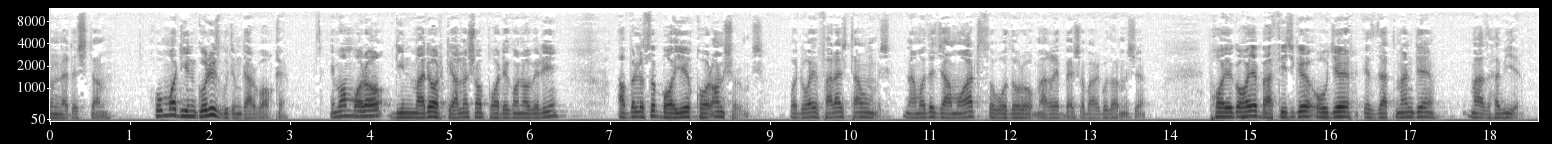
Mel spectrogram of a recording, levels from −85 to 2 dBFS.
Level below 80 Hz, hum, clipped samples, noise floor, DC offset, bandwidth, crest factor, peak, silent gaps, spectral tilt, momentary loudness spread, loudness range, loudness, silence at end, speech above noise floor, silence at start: -50 dBFS; none; under 0.1%; -52 dBFS; 1%; 11 kHz; 18 dB; -6 dBFS; none; -7 dB/octave; 14 LU; 6 LU; -24 LUFS; 0.2 s; 29 dB; 0 s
